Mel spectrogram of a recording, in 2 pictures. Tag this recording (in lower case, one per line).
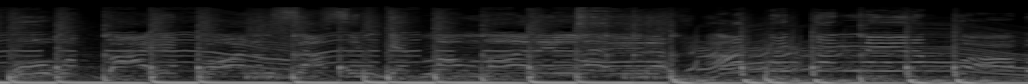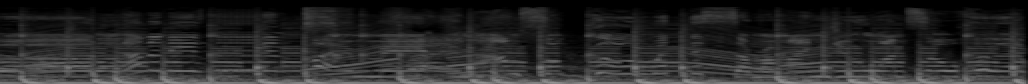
music
music of asia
